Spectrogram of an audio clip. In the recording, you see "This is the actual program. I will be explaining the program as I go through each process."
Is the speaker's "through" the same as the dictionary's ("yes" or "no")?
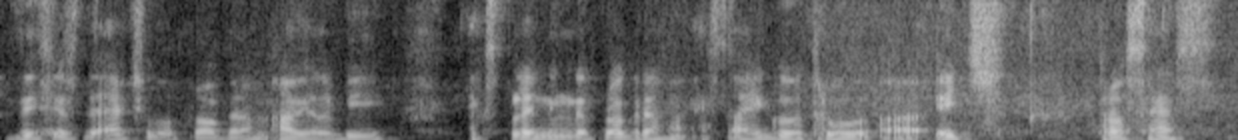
no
